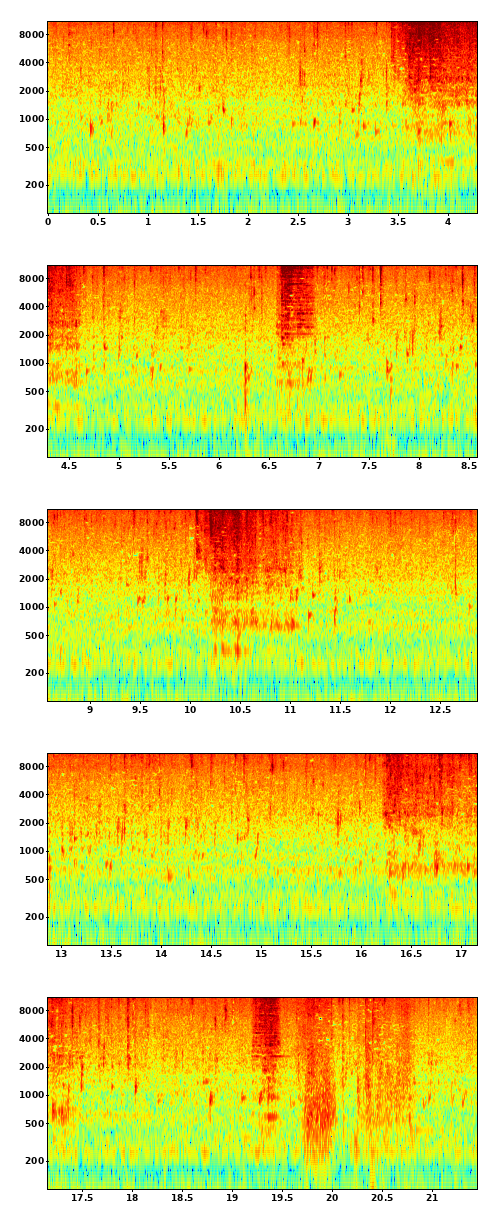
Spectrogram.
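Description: Water trickles steadily into a clay jar.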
